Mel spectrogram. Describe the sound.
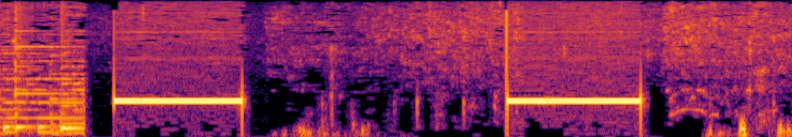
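Steady telephone tones while a call is being transferred: two long, even, mid-pitched tones of about two seconds each, separated by a pause of faint line noise, after a brief burst of other sound at the start.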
